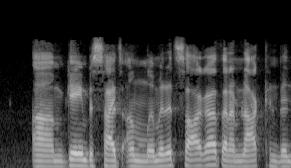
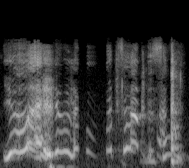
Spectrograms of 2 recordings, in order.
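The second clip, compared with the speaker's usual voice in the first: laughing. Real, not acted. Giggling fit on podcast.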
